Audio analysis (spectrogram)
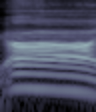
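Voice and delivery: high, loud "ah"; scream of pain. Acted. Villain hit by the shot goes flying back, acted scream. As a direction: cry out as if knocked flying.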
